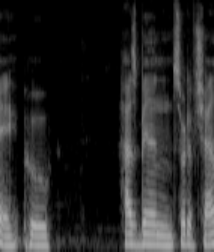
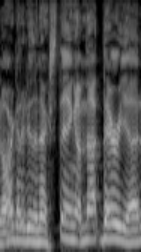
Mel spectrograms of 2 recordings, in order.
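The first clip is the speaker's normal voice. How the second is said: hurried inner worry; 7 semitones higher than usual. Acted. Voicing a hurried anxious thought.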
